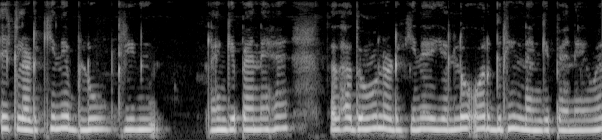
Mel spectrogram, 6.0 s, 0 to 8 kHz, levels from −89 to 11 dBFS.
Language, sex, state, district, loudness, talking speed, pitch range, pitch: Hindi, female, Jharkhand, Deoghar, -13 LUFS, 170 wpm, 225-250 Hz, 235 Hz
